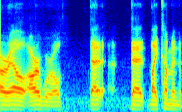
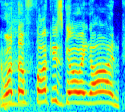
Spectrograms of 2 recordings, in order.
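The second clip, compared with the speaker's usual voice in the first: high, slow, loud disbelief; much higher, drawn-out stunned cry; shocked Roxas; 13 semitones higher, 5 dB louder, slower than usual. Retold or imitated. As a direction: stretch it out in total shock. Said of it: "Rox is like".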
